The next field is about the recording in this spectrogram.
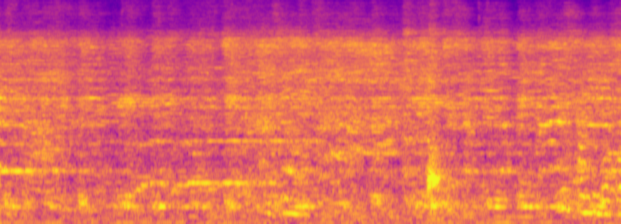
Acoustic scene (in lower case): restaurant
